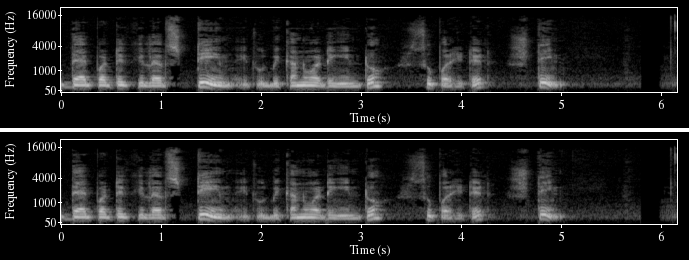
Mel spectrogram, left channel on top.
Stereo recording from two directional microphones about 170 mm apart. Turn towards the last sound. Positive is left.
turn(degrees=20)  # may be behind; listen again after turning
